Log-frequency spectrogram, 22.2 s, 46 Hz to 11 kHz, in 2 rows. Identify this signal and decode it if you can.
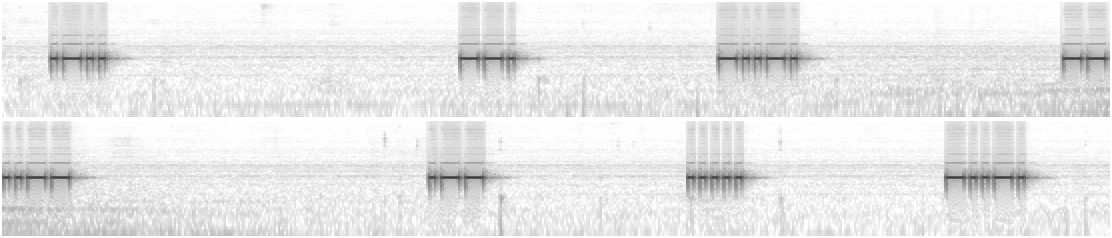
Morse code, heard as a keyed tone, about 20 wpm, spaced as for 4 wpm, 750 Hz. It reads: L G/, W5/
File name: cw / Lesson15 five forwardslash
